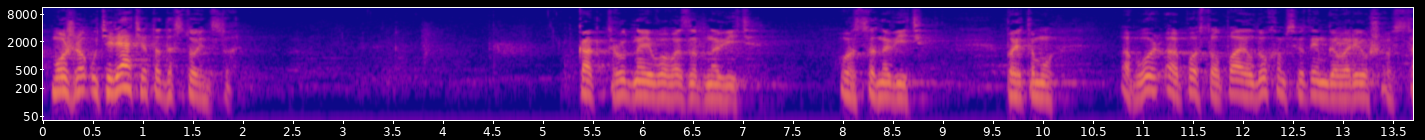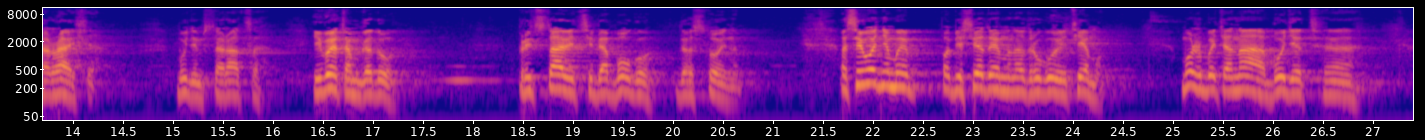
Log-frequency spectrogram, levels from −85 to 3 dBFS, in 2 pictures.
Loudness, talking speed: -26 LUFS, 85 wpm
